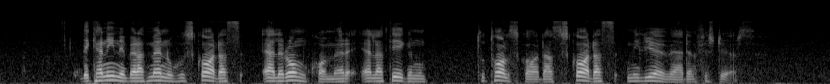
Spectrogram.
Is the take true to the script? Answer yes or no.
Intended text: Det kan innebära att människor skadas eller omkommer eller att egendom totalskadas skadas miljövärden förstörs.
yes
